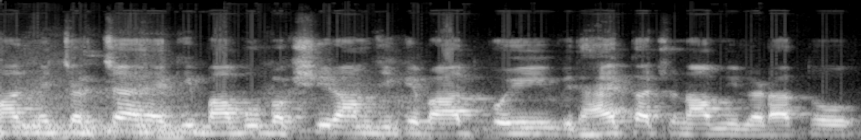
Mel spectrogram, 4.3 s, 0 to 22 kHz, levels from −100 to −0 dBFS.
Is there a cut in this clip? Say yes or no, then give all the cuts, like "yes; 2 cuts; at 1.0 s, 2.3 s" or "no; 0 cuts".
no; 0 cuts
